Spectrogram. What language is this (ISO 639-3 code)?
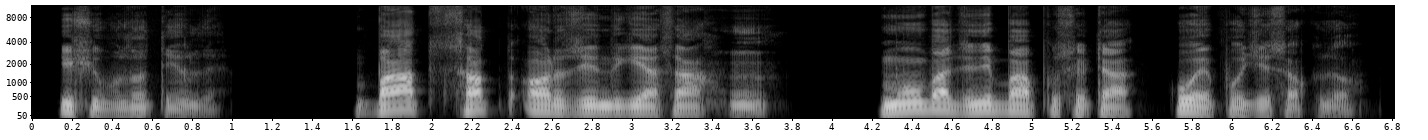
kfx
